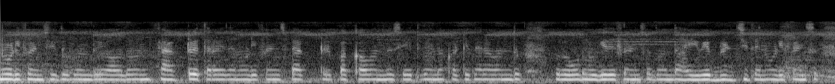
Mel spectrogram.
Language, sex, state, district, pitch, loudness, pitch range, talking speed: Kannada, female, Karnataka, Gulbarga, 225 Hz, -17 LUFS, 220-230 Hz, 200 wpm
